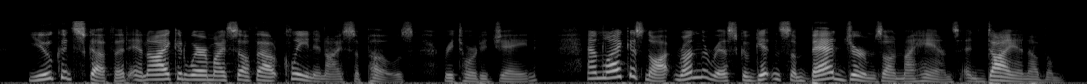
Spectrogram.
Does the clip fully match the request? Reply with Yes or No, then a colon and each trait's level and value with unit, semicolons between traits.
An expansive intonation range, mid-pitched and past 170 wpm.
Yes: wide, 8.6 semitones; medium, 180 Hz; average, 190 wpm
